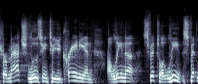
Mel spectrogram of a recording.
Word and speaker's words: Alina Svitolina: It's Alina Svitolina, and she's married to Gael Monfils.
